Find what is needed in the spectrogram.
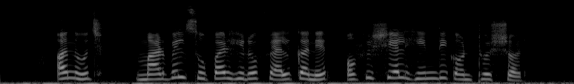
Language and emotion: Bengali, neutral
